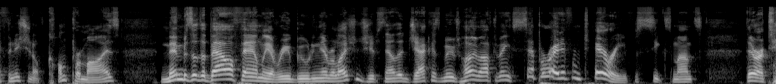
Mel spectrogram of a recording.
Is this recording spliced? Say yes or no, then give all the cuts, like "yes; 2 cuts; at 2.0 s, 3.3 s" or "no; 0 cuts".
no; 0 cuts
